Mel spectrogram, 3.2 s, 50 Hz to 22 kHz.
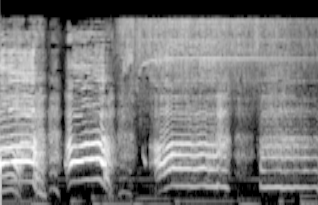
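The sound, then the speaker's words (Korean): A voice imitates a patient's pained moaning during dental scaling, a run of four drawn-out, wavering groans, each rising and falling in pitch with short gaps between them. “교정이 끝나는 2년이란 시간 동안 스케일링 진짜 많이 해드렸는데 익숙해지지도 않으시는지 할 때마다 아, 아, 아, 아, 아, 아, 아, 이제는 안 아, 아.”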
